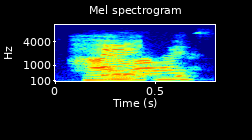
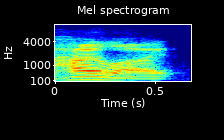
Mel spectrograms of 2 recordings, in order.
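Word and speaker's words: jai alai: actually spelled like Gilly oh okay but it's pronounced highight yeah highight uh j a i a l a i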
